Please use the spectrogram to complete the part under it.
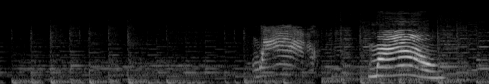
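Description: A voice imitates a cat's meow twice, two drawn-out, rising and falling meows at close range, the second louder, over steady background music.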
